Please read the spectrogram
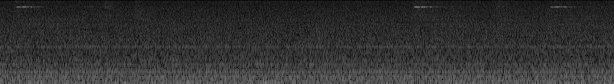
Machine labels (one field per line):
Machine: fan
